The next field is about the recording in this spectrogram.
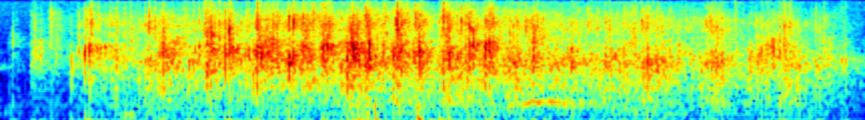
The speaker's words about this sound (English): Keyboard player in here, he steps in. Give him a hand clap.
